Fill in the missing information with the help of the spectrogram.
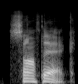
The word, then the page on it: Sothic: American English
